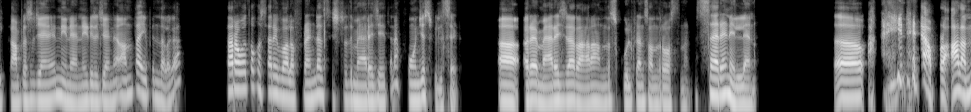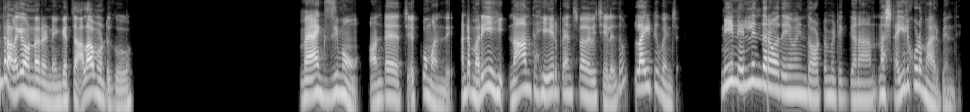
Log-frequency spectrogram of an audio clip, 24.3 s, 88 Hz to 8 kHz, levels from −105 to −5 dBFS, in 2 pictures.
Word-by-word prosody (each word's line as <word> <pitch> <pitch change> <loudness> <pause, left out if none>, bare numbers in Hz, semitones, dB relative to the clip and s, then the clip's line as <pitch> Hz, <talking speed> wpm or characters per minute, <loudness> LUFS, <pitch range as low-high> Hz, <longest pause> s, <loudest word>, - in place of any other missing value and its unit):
కాంప్లెక్స్‌లో 135 +2 -4
జాయినయారు. 140 +5 -1
నేను 135 -3 -1
ఎన్‌ఐటీలో 130 +1 -3
జాయినయ్యా. 135 +2 -3
అంతా 180 - -9
అయిపోయిందలగా. 150 - -8 0.6
తరవాతొకసారి 215 -2 0
వాళ్ళ 155 - 0
ఫ్రెండాళ్ళ 160 +4 -3
సిస్టర్‌ది 140 0 -6
మ్యారేజయితే 130 +1 -4
నాకు - - -11
ఫోన్ 140 - -2
చేసి 160 - -1
పిలిశాడు. 110 0 -6 0.6
ఆహ్, 130 -2 +7
"అరేయ్! 140 0 +4
మ్యారేజ్ 135 +2 +2
రా, - - +5
రారా 120 +2 -1
అందరు 130 +2 -7
స్కూల్ 125 -1 -9
ఫ్రెండ్సందరూ 125 -2 -4
వస్తన్నారు." 110 -2 -16 0.2
సరే 175 -1 +6
అనెళ్ళాను. 120 -7 0 1.1
ఆహ్, 155 0 +8
అక్కడేంటంటే, - - +2
అప్పుడ - - -1
ఆళ్ళందరు - - +5
అలాగే 220 - +4
ఉన్నారండి 145 -8 0
ఇంక 140 - 0
చాలా - - +6
మటుకు. 115 -8 -7 2.3
మాగ్జిమం. 170 -2 +4 0.3
అంటే, 150 +4 -2 0.2
చె - - -7
ఎక్కువ 190 - -9
మంది. 105 -6 -9
అంటే, - - -1
మరీ 190 +7 +2
హ్ 175 - -1 0.2
నా - - +4
అంత 220 -2 -9
హెయిర్ 185 +2 -1
పెంచడాలవి 175 -4 -4
చెయ్యలేదు. 120 -1 -6 0.2
లైట్‌‌‌‌గ 235 0 +2
పెంచా. 125 -5 -10 0.6
నేనెళ్ళిన 285 +1 +1
తరవాతేమైంది 185 -7 -1
ఆటోమేటిక్‌గాన, 155 -2 -8 0.2
నా 180 - -1
స్టైలు 205 +11 -2
కూడా 250 -2 -1
మారిపోయింది. 110 -5 -8
150 Hz, 145 wpm, -23 LUFS, 130-180 Hz, 2.3 s, ఆహ్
